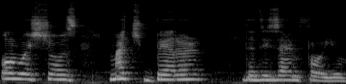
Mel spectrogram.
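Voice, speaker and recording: A woman at a very slow pace. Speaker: needle lace crafter and tutorial maker. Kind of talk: tutorial.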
